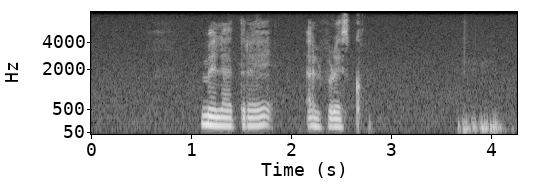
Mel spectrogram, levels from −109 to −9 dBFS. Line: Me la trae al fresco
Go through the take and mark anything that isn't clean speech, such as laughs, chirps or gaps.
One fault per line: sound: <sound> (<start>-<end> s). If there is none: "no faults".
no faults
